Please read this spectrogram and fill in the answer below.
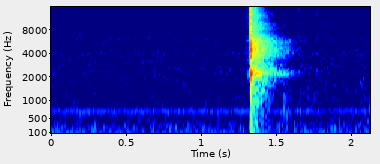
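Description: A single sharp finger snap about a second and a half in.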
